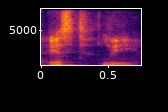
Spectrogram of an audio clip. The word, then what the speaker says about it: Istlee: I think as much as Easty, sorry. Yeah, Istlee. I-S-T-L-E. Istlee, is how you yeah.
